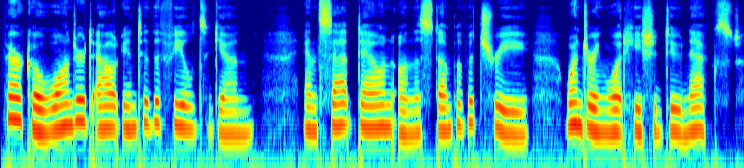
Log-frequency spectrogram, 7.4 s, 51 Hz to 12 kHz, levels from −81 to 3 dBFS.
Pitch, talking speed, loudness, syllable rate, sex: 185 Hz, 175 wpm, -18 LUFS, 4.4 syllables/s, female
